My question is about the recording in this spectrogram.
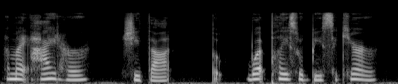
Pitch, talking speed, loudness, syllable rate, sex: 220 Hz, 180 wpm, -22 LUFS, 5.4 syllables/s, female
